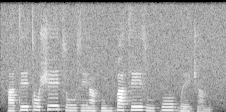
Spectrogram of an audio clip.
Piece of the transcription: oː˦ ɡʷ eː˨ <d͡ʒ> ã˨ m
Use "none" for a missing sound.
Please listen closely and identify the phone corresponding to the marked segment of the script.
t͡ʃ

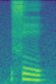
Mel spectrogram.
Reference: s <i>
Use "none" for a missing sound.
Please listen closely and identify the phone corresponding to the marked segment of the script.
e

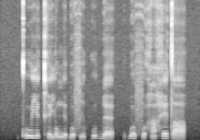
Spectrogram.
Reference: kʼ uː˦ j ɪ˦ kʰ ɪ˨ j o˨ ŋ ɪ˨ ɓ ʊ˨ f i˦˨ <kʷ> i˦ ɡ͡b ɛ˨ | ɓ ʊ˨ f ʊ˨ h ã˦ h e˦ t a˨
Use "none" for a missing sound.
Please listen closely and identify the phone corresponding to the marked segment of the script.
kʷ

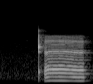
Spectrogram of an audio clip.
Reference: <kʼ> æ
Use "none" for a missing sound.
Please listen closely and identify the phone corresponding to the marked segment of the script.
kʼ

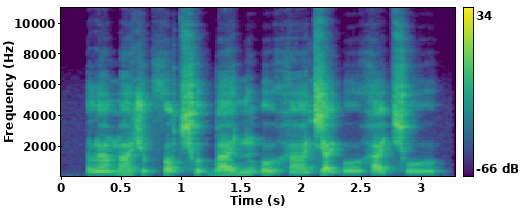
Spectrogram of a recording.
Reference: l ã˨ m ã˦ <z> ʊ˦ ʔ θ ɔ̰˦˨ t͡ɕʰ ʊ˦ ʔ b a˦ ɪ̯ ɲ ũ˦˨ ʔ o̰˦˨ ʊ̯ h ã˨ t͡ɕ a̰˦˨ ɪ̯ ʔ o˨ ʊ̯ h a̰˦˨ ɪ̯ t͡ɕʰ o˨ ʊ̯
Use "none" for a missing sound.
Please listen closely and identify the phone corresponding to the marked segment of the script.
ʃ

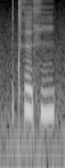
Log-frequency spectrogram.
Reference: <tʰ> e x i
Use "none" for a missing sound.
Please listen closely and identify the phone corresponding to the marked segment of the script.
tʰ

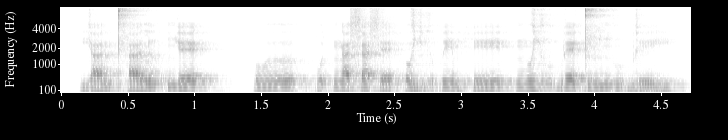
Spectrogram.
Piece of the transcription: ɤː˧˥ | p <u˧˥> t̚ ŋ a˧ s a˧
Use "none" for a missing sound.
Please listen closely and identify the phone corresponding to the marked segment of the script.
o˧˥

